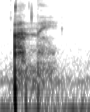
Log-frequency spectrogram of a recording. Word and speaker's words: année: That's spelled S-E-M-A-I-N-E. And then for the year, you would say année.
